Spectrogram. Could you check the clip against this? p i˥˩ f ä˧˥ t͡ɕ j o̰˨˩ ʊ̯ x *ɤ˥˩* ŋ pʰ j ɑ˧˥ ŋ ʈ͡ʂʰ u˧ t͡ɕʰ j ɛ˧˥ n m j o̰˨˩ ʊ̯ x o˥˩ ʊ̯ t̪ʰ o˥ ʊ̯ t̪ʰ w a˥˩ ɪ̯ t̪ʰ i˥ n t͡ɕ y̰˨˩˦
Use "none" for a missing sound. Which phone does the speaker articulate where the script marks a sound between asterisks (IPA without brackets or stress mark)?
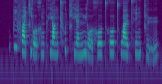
ɤ˦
